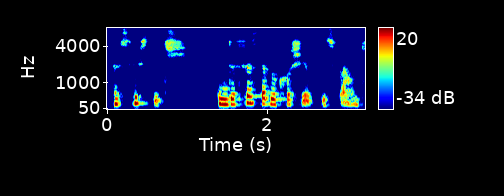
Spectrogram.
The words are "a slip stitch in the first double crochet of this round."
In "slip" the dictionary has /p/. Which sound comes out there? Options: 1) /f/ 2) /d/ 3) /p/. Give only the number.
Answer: 1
